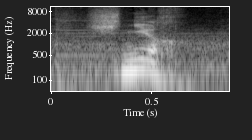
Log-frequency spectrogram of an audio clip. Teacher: гукі З і С змягчаюцца перад тым, як стаяць перад мяккімі зычнымі, апроч Г, К, Х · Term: асіміляцыйная мяккасць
